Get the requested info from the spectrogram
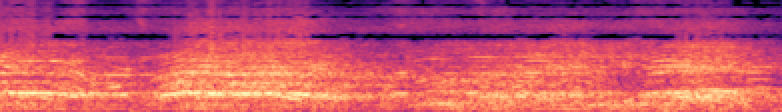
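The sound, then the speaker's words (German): Hundreds of protesters from the Querdenker scene, marching through Leipzig city centre against the Corona rules, chant slogans such as 'Maske runter' and 'Merkel muss weg' in unison. Many voices rise and fall in rhythmic waves, loud and continuous, with a dense murmur of the crowd underneath. “Auch andere Sprechchöre sind zu hören.”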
